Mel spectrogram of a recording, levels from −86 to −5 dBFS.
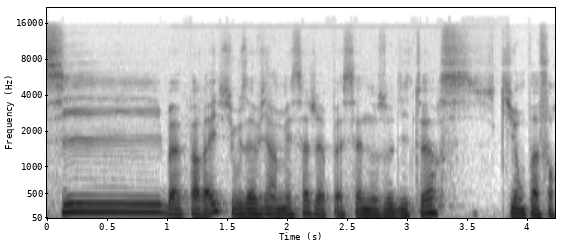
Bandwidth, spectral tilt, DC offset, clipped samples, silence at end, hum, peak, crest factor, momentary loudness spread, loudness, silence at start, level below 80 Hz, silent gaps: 16.5 kHz; -6.5 dB/octave; 0.2%; under 0.1%; 0 s; none; -8 dBFS; 12 dB; 5 LU; -21 LUFS; 0 s; -52 dBFS; none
